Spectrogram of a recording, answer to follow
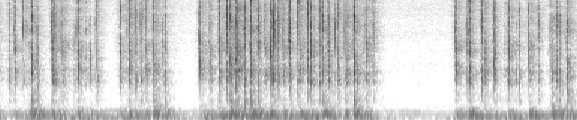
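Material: Plastic.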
